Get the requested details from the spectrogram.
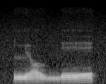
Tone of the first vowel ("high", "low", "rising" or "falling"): low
